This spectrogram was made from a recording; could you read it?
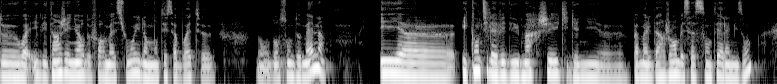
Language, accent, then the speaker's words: French; Moroni, Grande Comore, Comoros; born there; Alors, je suis née aux Comores, c'est des îles, dans l'océan Indien, près de Madagascar, île Maurice, La Réunion. Et je suis née dans la capitale, Moroni.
